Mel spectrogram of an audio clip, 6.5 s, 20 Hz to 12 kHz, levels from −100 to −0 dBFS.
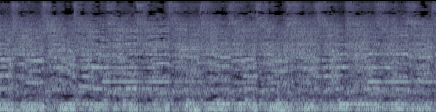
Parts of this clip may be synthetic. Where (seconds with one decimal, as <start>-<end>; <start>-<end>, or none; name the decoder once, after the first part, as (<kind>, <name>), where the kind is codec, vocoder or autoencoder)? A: none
